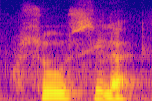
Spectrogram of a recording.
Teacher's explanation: Xüsusilə uzanır. Vurğu i-dədir.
